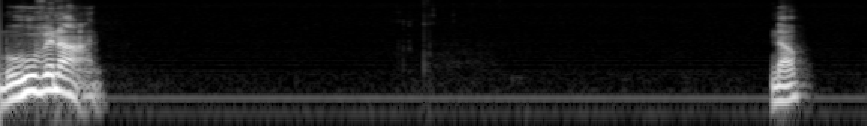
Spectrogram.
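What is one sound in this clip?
A man speaks with animation through a microphone, over an online call.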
